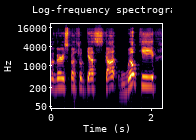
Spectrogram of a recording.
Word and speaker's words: Wilke: very special guest Scott wilky not with an ie as I learned earlier today even though it's pronounced wilky no I right there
